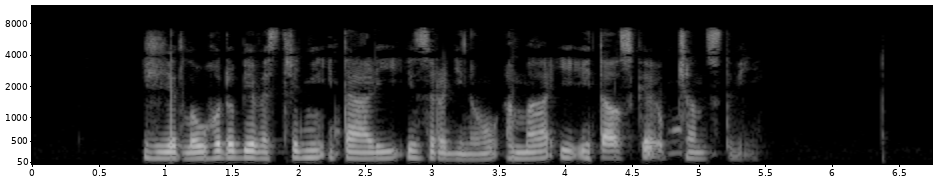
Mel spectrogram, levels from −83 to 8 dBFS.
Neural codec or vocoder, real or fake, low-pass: none; real; 7.2 kHz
